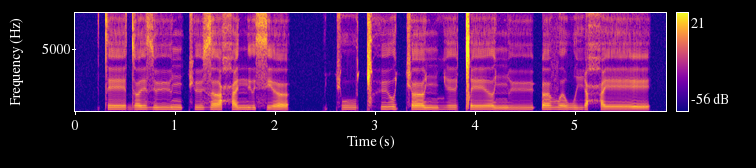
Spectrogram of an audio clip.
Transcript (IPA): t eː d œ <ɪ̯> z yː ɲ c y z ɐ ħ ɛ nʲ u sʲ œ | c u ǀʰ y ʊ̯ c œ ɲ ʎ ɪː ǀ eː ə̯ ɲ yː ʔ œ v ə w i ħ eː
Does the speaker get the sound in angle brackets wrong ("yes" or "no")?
no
